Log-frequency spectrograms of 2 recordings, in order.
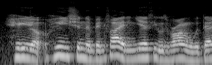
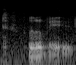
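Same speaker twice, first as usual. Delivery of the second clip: sheepish murmur; 3 semitones lower, 14 dB quieter than usual. Real, not acted. Sheepish admission.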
